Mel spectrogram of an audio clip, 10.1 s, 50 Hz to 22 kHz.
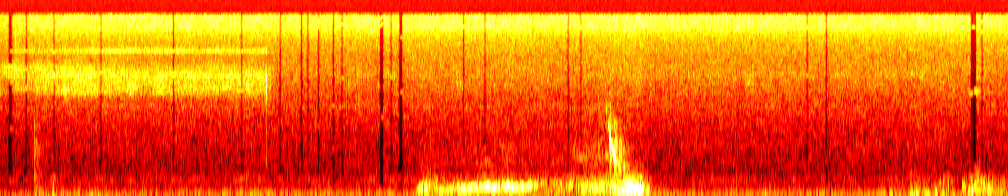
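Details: Hungry 13-year-old girl at a sleepover: quiet room hiss, then a low gurgling rumble of about two seconds rising to a brief squeaky gurgle, faint rumble near the end; stomach growling (borborygmi).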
